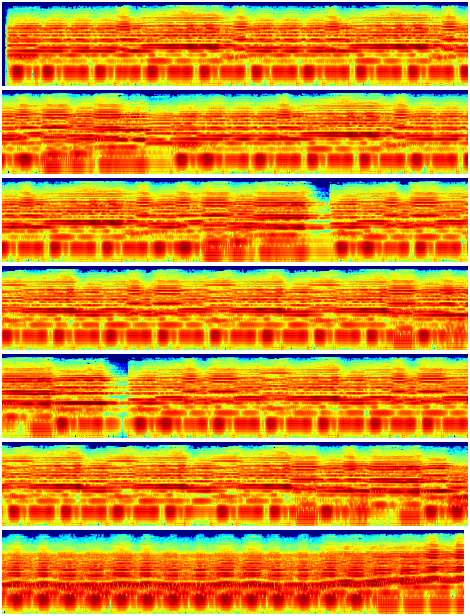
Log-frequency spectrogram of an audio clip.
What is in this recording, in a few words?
string quartet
